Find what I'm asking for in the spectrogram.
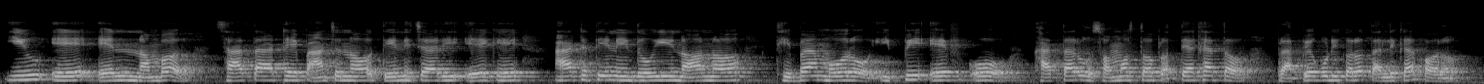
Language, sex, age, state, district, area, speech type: Odia, female, 60+, Odisha, Bhadrak, rural, read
